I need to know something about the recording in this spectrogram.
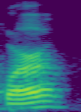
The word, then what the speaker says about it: Okwara: How we pronounce his name again? But Okwara?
